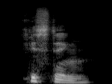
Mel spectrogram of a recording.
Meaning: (verb) present participle and gerund of fist; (noun) The act or sexual practice of inserting one or both hands into the vagina or rectum of oneself or one's sexual partner
- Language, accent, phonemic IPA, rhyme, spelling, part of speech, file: English, Australia, /ˈfɪstɪŋ/, -ɪstɪŋ, fisting, verb / noun, En-au-fisting.ogg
